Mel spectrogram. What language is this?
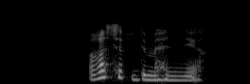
Kabyle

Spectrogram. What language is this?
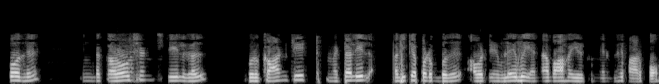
Tamil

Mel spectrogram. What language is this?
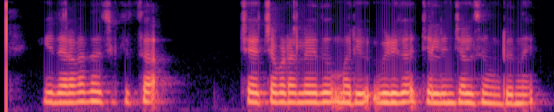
Telugu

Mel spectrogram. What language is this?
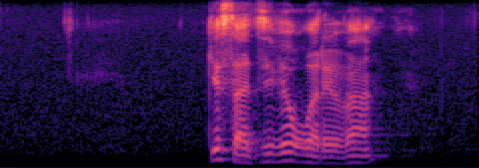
Northern Sotho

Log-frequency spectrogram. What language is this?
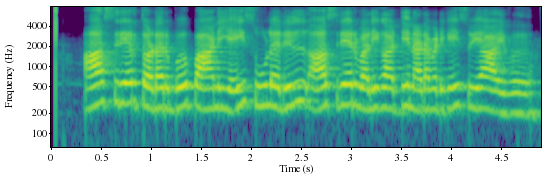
Tamil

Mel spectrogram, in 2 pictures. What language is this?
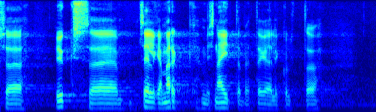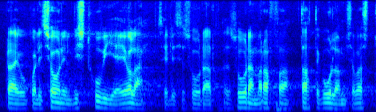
Estonian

